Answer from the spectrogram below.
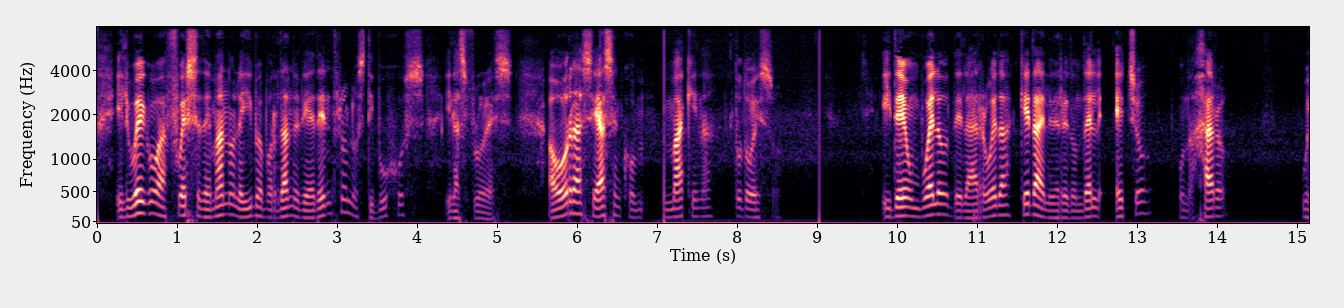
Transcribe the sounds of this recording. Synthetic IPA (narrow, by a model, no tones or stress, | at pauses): ilweɣoafweɾsaðemanoleiβaboɾðand̪oðeaðent̪ɾolozd̪iβuxos | ḭlasflo̞ɾḛs | a̰oɾaseaseŋkon | makinat̪oðoeso | id̪eumbwe̞loðelarweðakeðaelreðond̪el | et͡ʃo | unʔa̰xaɾo | we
